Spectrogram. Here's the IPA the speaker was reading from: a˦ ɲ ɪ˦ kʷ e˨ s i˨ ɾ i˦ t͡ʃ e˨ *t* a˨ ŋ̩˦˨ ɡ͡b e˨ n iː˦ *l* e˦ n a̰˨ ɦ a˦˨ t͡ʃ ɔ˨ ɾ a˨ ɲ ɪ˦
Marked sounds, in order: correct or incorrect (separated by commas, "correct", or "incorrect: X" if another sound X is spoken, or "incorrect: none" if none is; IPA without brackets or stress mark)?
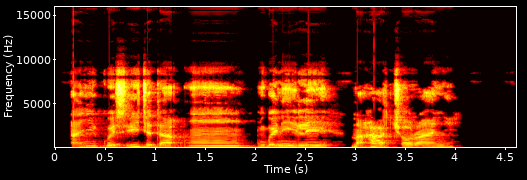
correct, correct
